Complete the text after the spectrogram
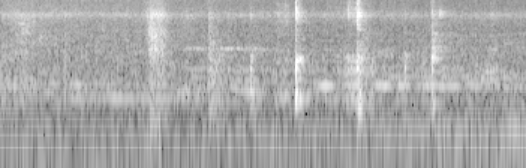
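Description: A metal lid clanks onto a wok.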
